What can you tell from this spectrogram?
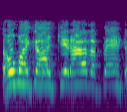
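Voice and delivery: very high, loud panicked cry; frantic panic. Retold or imitated. Girlfriend hears they're verifying the check, loud high panic.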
